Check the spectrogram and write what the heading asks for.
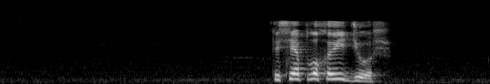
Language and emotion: Russian, angry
